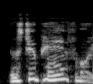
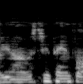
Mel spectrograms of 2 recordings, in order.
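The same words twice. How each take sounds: First: Too said high and loud, painful pressed out; emphatic too painful. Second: Said in the usual way. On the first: Real, not acted. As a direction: stress on too, raised and louder. Repeats painful time, first emphatic.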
